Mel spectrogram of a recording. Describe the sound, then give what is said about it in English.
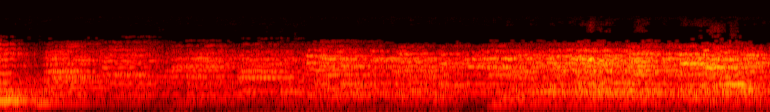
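Several church bells peal together in a dense, continuous wash of overlapping ringing tones, steady and fairly loud throughout, with no voices, on a muffled, narrow-sounding old recording. “The bells are ringing throughout the land this week.”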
